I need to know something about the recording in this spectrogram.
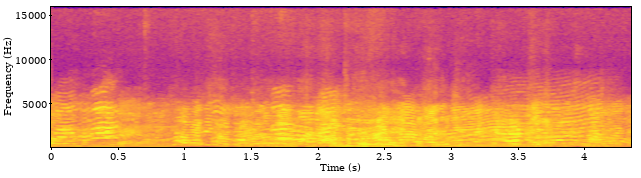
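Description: Several people talking over one another: a steady hubbub of overlapping voices with no single clear speaker.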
